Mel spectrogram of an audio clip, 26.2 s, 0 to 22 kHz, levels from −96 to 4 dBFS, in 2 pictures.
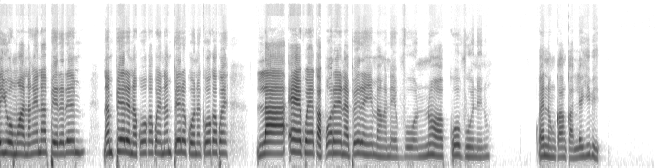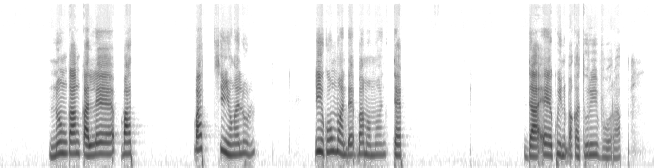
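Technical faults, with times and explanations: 18.0 to 21.0 s, call bitrate drop: the speech turns coarser and rough, with a grainy, less detailed texture that sits at its worst for about 2.2 s before clarity returns. The call's bandwidth estimate fell, so the encoder was told to spend far fewer bits per second and had to quantise the signal more crudely. The degradation fits a fall from around 32 kbps to about 18 kbps, easing once the rate climbs back.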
